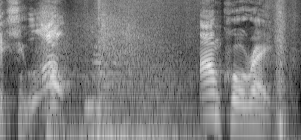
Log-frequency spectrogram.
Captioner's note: air whooshing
